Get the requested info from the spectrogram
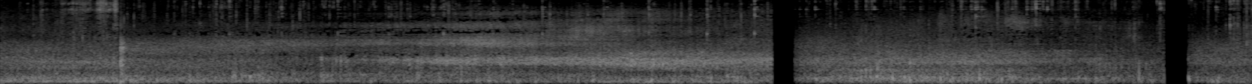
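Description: Footsteps on hard ground over a faint outdoor background, cut off briefly twice.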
